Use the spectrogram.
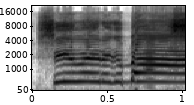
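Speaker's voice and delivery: loud high-pitched sign-off; shouted goodbye. Pretend. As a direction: yell the goodbye.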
